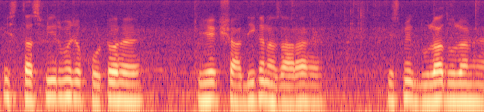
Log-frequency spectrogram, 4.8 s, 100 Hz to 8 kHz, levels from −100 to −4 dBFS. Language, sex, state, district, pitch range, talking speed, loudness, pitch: Hindi, male, Chhattisgarh, Raipur, 140-160 Hz, 200 wpm, -16 LUFS, 155 Hz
